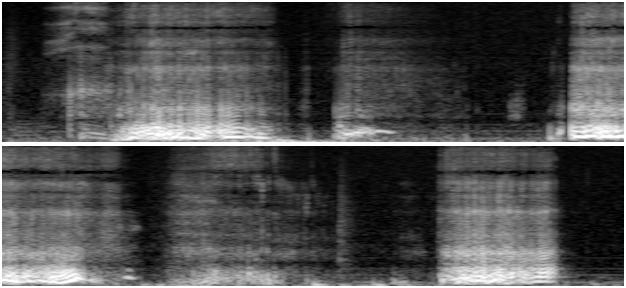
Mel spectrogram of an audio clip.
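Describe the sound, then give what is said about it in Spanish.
A person imitates the loud, rasping snoring that comes before a pause in breathing, four heavy rumbling breaths with short gaps between them, prominent, with no talking. “Es así como suceden tres, cuatro ronquidos, entonces se relaja más la vía aérea y se interrumpe el paso del aire.”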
